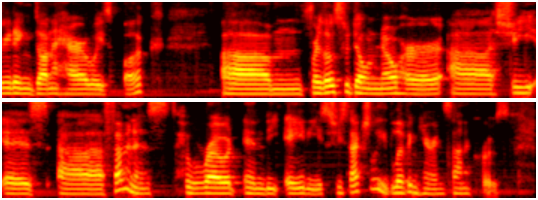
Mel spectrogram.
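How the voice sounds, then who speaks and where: A woman with a Spanish accent speaks at a fairly slow pace and fairly low pitch. Her intonation is fairly even, and the recording is very clean with a silent background. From Mexico. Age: 30s. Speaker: journalism lecturer and investigative reporter. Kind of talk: interview.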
